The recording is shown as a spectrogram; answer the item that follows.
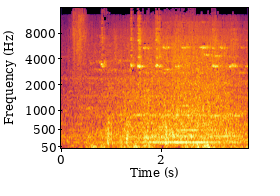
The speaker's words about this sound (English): The train from Boston has just pulled into the Forge Park 495 station, just over the town line in Franklin. People are sprinting from the train to their SUVs.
